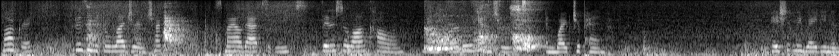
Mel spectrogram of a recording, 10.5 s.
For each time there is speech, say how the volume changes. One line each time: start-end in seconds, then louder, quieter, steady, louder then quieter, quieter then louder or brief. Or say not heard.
0.0-7.7 steady
9.6-10.4 brief.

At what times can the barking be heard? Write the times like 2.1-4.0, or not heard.
0.8-2.2, 5.2-6.7.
